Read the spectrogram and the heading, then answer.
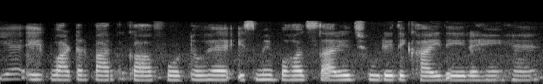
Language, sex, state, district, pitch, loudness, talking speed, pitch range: Hindi, female, Uttar Pradesh, Lalitpur, 210 Hz, -15 LUFS, 165 wpm, 205-215 Hz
